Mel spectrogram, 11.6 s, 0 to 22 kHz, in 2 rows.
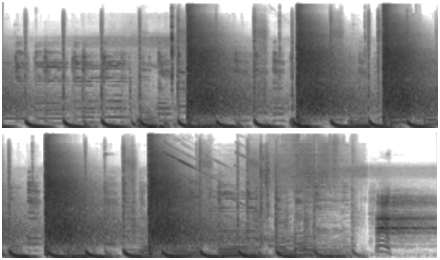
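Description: Loud, sharp shots from a ported Glock 17 pistol with a Lone Wolf Alphawolf slide and Holosun optic fired at a paper target, a slow string of spaced reports with echoing tails at a range.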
